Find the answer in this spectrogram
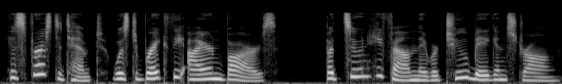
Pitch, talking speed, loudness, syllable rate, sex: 245 Hz, 205 wpm, -18 LUFS, 4.4 syllables/s, female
